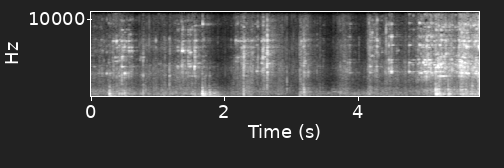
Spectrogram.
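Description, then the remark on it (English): A plate being smashed with a hammer: several sharp, bright clinks and cracks of breaking ceramic at irregular intervals, fairly loud, with shards rattling in between. “Smashing a plate with a hammer, it is broken.”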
